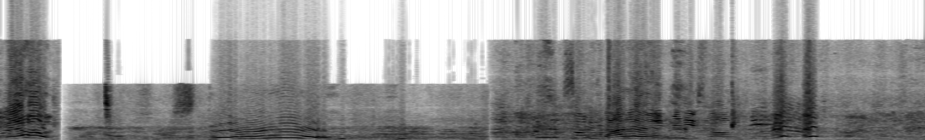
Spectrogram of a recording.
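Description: Young girls shout and squeal excitedly close by.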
